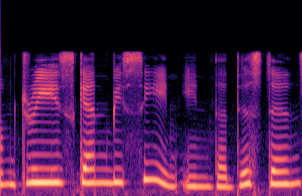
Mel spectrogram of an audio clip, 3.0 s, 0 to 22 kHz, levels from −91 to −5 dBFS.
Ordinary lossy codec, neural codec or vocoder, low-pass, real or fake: none; none; 7.2 kHz; real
